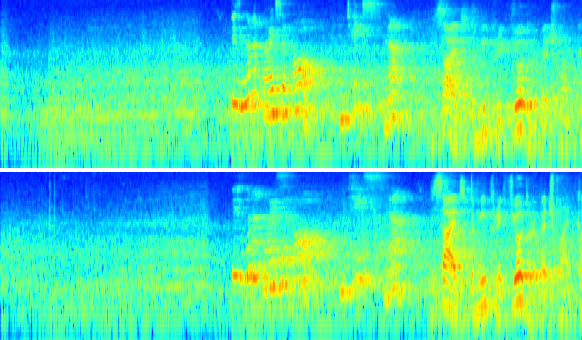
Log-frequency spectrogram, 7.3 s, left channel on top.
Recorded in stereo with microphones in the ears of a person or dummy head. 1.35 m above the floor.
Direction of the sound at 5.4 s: 75° right (ahead or behind).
